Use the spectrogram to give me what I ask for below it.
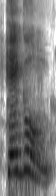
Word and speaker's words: Haegeum: Haegeum. That's what it says on how to pronounce pronunciation dictionary.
